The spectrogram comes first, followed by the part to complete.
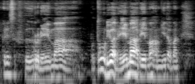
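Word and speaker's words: ῥῆμα: 약간 히읗 발음이 납니다. 히읗 발음이에요. 그래서 흐레마. 보통 우리가 레마 합니다만 흐레마 이렇게 표현됩니다.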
